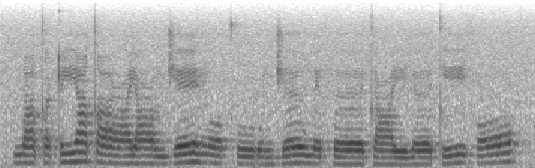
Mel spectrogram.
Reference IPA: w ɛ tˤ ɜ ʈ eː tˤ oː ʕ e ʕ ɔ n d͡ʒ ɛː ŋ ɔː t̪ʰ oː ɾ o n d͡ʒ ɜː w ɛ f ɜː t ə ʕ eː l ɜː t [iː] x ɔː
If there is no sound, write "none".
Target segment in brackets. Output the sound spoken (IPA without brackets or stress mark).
eː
